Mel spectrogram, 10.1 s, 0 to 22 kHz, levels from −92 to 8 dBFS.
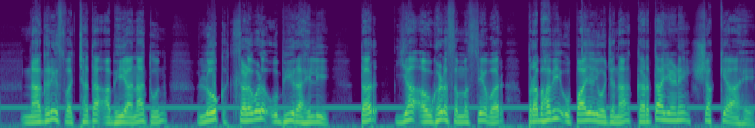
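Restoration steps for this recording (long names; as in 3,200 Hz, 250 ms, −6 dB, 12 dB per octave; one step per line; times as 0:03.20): clipped peaks rebuilt −8 dBFS
notch filter 540 Hz, Q 30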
